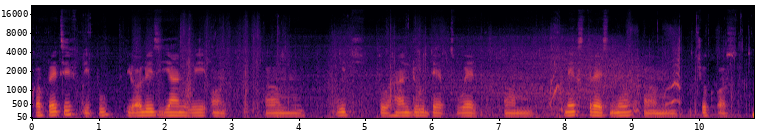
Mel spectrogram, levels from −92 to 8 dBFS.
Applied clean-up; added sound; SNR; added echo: none; Truck + Zipper (clothing); 14 dB; none.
